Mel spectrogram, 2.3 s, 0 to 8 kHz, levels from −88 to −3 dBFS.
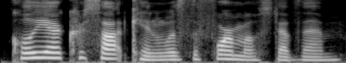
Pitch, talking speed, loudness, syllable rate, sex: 190 Hz, 180 wpm, -21 LUFS, 5.5 syllables/s, female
